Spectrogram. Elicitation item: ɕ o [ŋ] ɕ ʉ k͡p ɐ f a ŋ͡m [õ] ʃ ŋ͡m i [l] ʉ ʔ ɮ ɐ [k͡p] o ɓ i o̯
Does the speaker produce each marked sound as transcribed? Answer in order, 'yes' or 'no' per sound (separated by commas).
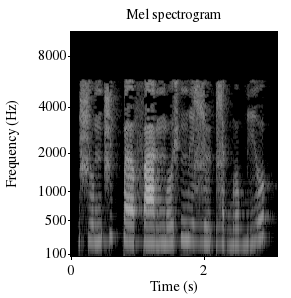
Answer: yes, no, no, no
